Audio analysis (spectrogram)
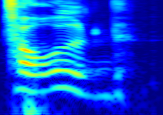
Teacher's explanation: The two consonants are blended, but you can still hear the individual sounds of L and D. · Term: final consonant blend LD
